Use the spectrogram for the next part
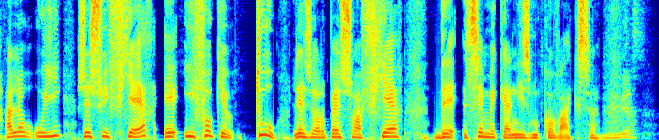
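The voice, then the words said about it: Greek accent speaking French. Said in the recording (French): “Franco-grec, eurodéputé, on l'a entendu à votre accent”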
